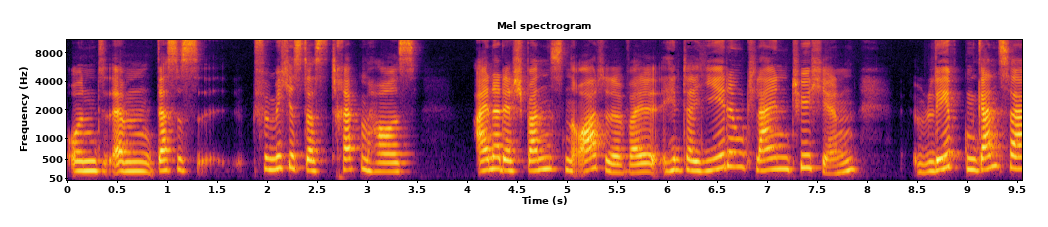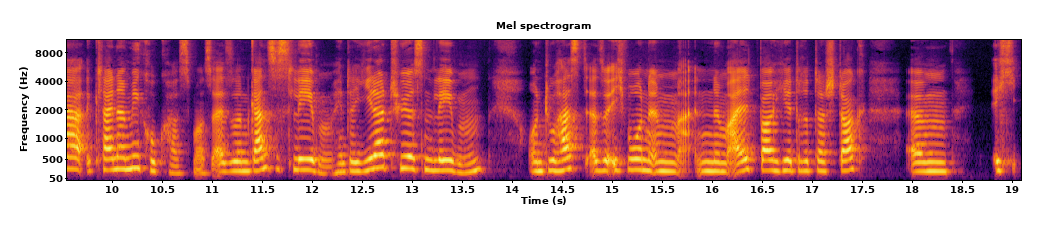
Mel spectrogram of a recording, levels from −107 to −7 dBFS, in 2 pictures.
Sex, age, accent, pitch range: female, 20-39, German, 220-260 Hz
